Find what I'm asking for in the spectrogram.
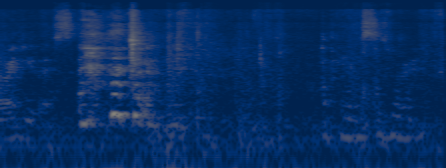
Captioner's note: laughs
